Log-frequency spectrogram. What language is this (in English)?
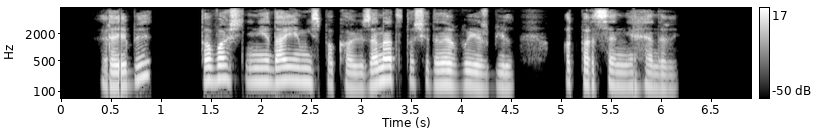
Polish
